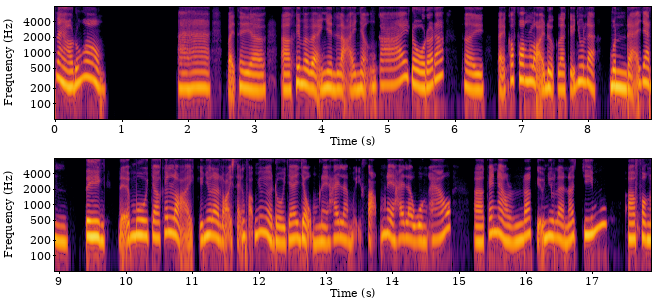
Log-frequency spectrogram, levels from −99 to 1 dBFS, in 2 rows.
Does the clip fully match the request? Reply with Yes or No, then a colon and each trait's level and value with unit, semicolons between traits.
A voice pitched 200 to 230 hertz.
Yes: high, 220 Hz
